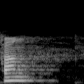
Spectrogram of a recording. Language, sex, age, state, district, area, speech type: Bodo, male, 30-45, Assam, Chirang, urban, read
